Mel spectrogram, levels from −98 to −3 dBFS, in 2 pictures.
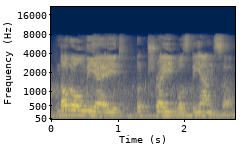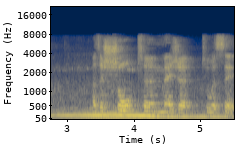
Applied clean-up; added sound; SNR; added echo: none; Livestock, farm animals, working animals; 3 dB; reverberation time 0.4 s.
